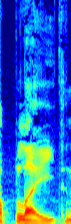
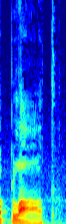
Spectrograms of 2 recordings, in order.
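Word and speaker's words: Plaid: No ono se to vyslovuje plát, ale... Já to čtu plate, teda. – Ale jako... Tak... – Je, je, jako správně to je plát, ale... Nebo je takový plát, ale jako plate to není,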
